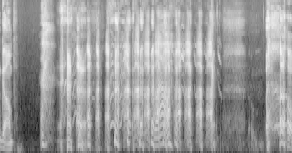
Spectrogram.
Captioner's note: laughing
